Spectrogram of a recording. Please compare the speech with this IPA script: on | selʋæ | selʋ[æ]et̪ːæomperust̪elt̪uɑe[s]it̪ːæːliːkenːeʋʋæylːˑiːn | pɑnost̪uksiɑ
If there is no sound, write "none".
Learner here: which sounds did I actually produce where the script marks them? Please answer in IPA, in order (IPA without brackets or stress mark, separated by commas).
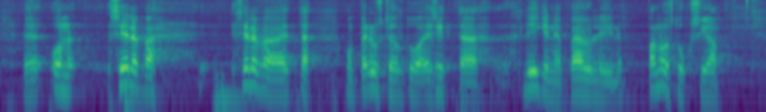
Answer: æː, s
